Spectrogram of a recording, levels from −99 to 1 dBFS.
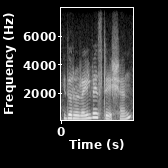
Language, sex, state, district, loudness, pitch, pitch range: Tamil, female, Tamil Nadu, Kanyakumari, -15 LUFS, 230 Hz, 215-270 Hz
